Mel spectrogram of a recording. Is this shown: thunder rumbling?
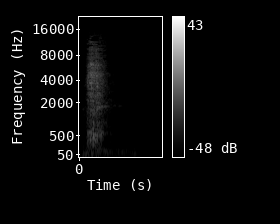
no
